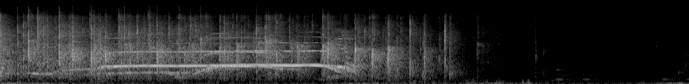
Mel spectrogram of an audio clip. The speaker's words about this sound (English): Our first band today is …. Let's give them a warm round of applause.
